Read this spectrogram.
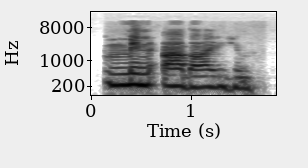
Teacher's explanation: یہ throat letter ہے حمزہ, اور اس لیے یہاں ہم من کو کلیئر پڑھیں گے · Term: اظہار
